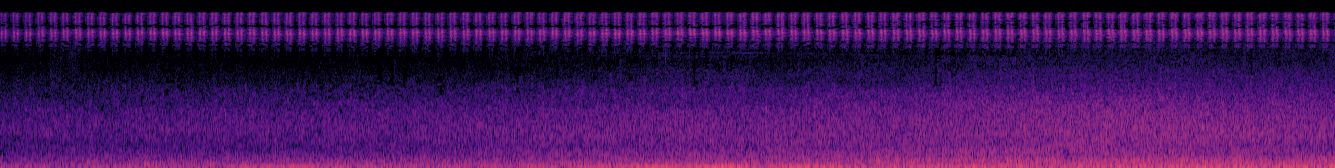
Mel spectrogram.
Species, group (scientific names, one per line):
Tettigonia viridissima
Orthoptera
